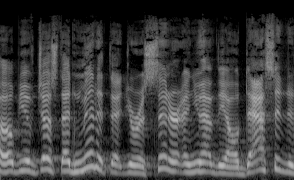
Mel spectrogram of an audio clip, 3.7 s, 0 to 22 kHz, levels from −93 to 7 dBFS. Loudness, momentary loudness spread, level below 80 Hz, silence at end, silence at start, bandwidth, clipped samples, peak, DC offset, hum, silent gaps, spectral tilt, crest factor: -27 LUFS; 6 LU; -82 dBFS; 0 s; 0 s; 16 kHz; under 0.1%; -8 dBFS; under 0.1%; none; none; -2.5 dB/octave; 20 dB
